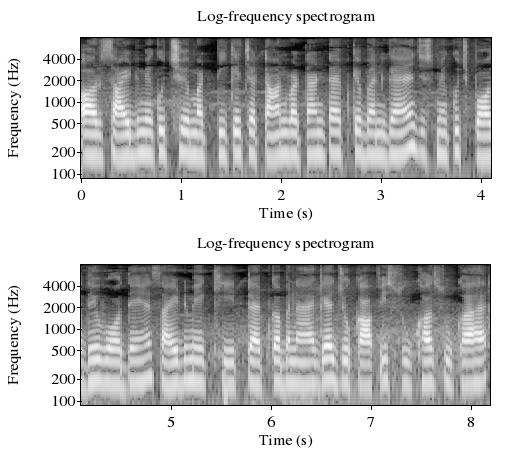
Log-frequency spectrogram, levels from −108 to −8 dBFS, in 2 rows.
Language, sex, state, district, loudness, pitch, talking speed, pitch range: Hindi, female, Maharashtra, Washim, -18 LUFS, 185 Hz, 235 wpm, 175-190 Hz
